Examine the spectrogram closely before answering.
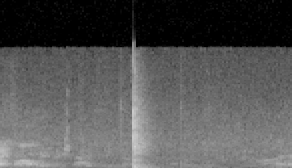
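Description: A ball is kicked hard.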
